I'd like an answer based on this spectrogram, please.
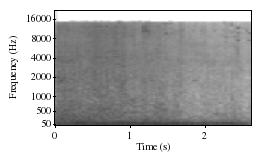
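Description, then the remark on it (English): A BMW car explodes on a drive in the distance: a loud, deep roaring blast with heavy low rumble and crackling noise, sustained for a couple of seconds and fading only slightly, with no voices. “The car explodes. Boom!”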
